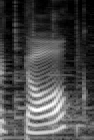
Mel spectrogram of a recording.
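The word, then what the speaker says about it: talk: इसी तरीके से होगा टॉक और वॉक। टॉक में भी L साइलेंट है और वॉक में भी L साइलेंट है।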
